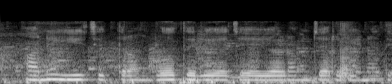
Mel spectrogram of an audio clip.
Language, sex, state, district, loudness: Telugu, female, Andhra Pradesh, Sri Satya Sai, -14 LUFS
